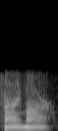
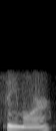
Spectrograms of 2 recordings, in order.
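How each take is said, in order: First: The first syllable sounds like 'eye'. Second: The first syllable does not sound like 'eye'. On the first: The speaker calls it right. "Sai as an I and Mar as in car" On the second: The speaker calls it wrong. "I've been called many things"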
